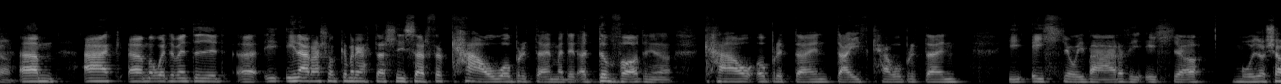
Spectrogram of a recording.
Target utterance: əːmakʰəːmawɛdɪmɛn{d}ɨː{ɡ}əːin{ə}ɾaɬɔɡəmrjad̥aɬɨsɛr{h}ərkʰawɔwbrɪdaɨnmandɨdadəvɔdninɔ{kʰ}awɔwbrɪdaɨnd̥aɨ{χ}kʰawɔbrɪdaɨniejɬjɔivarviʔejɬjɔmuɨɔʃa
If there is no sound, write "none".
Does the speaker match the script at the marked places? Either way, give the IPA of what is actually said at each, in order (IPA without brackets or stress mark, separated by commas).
d, d, a, θ, kʰ, θ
